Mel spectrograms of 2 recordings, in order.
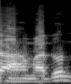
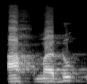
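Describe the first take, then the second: First: The word ends with an added -n sound. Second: The word ends on a vowel, without -n. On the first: The speaker calls it wrong. "Kalau kita baca Ahmadun ya salah" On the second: The speaker calls it right. "Emang nggak boleh pakai tanwin dia di sini"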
